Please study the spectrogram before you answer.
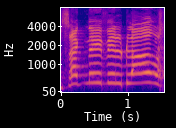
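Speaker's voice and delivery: high proud proclamation; Jean Tremblay. Retold or imitated. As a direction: shout the slogan like a proud mayor. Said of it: "Il est comme".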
